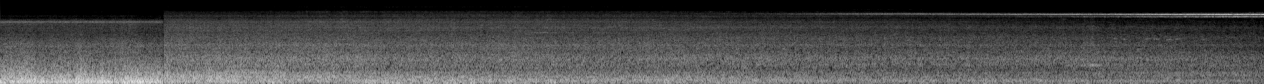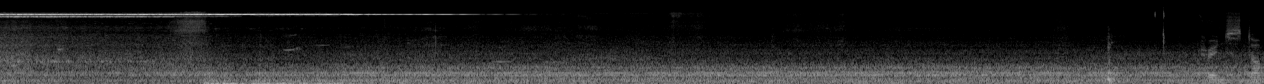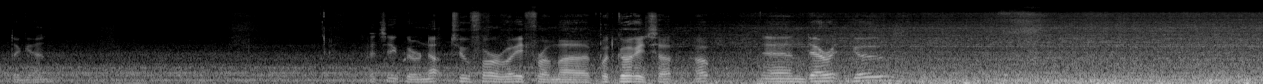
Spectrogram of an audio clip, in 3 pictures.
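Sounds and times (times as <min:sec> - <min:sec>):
train rumbling: 0:00.0 - 0:37.9
low steady hum: 0:07.4 - 0:37.9
high-pitched brake squeal: 0:09.1 - 0:17.8.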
